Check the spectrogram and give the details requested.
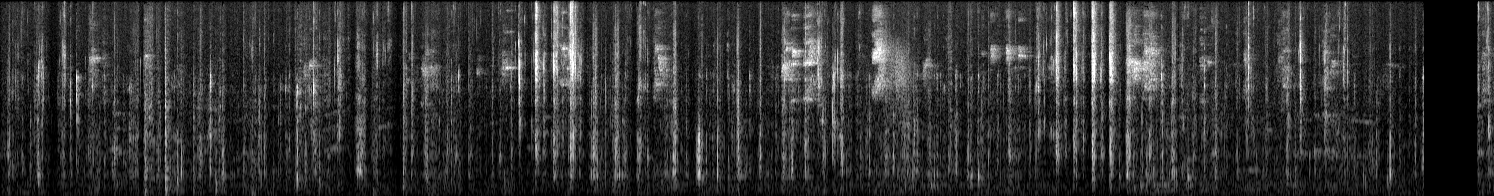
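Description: Close-up eating sounds: a person chewing mouthfuls of rice and battered fried chicken, with many sharp, wet smacking clicks and bits of crunch. The sound cuts out for about a second near the end.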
